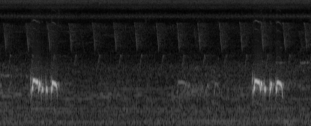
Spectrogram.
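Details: Zebra dove song for luring wild doves into a trap: a loud, trilled cooing phrase, a quieter echoing phrase, then another loud phrase, all over constant pulsing insect sounds.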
